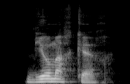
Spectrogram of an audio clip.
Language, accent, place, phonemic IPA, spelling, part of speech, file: French, France, Lyon, /bjɔ.maʁ.kœʁ/, biomarqueur, noun, LL-Q150 (fra)-biomarqueur.wav
- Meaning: biomarker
